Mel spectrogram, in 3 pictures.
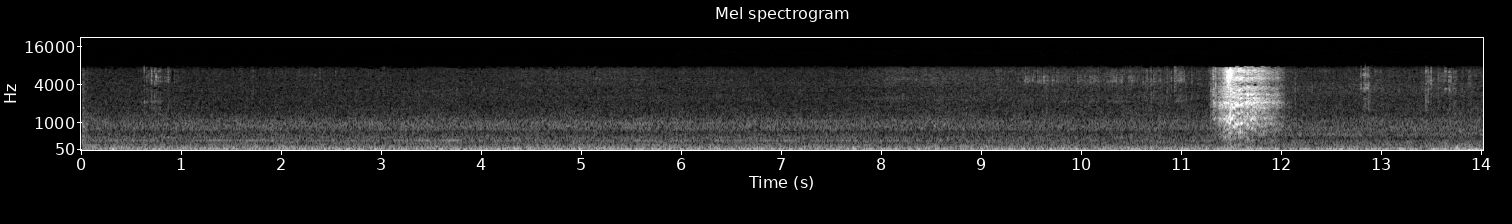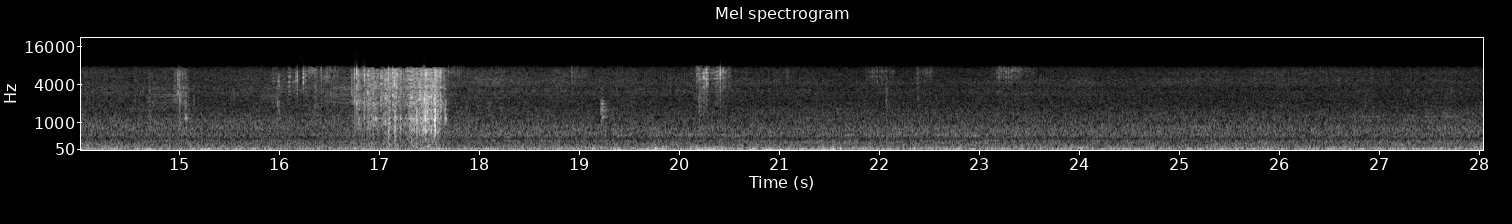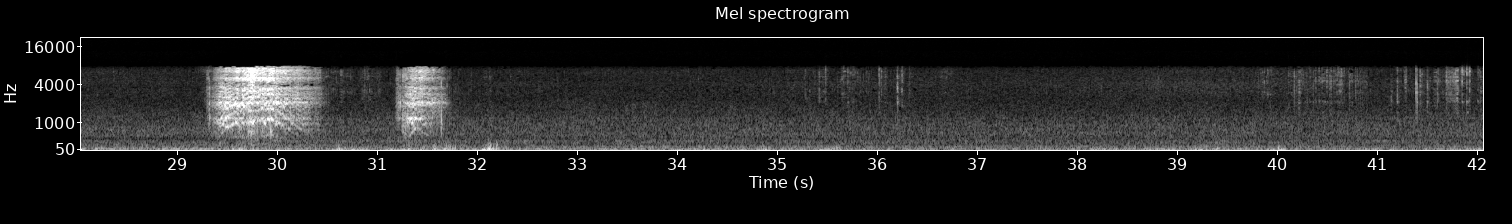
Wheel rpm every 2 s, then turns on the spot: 0, 0, 0, 0, 0, 0, 0, 0, 10, 0, 0, 0, 0, 0, 20, 20, 0, 0, 0, 0, 0.
16-18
